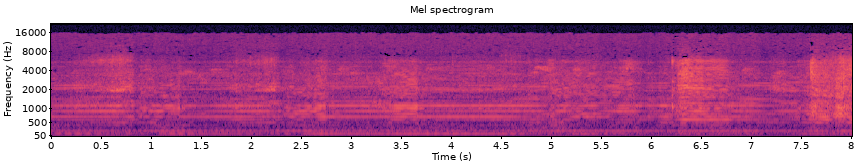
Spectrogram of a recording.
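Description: Corded Wahl electric hair clipper buzzing steadily while cutting hair at the side of the head, with a brighter rasp that comes and goes several times as the blades run through the hair.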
